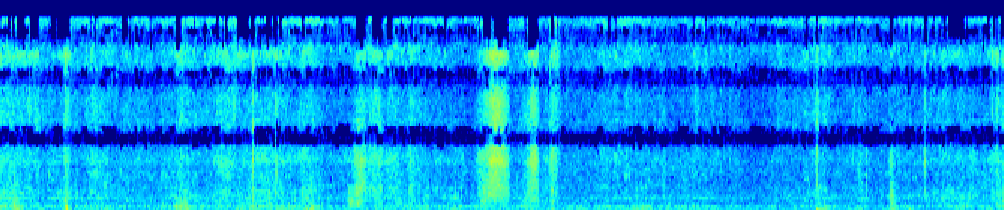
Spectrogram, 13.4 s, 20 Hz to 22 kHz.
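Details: Honey bees during the placing of honey supers in 2022, a continuous low drone holding steady throughout, with a few faint clicks and taps from hive work.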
